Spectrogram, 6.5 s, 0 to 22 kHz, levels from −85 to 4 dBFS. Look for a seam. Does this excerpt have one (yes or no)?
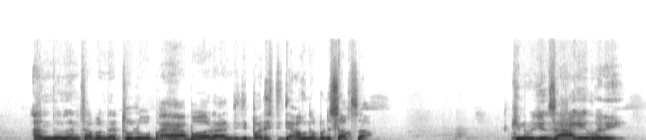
no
